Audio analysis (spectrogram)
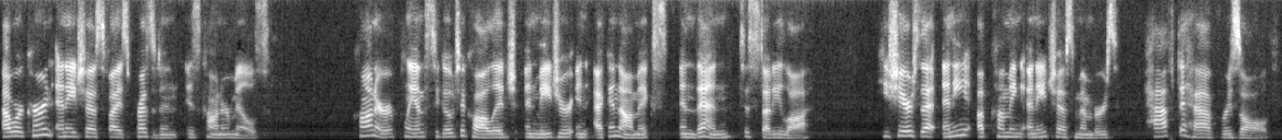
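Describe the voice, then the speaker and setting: A woman's voice: mid-range voice, a bit bright, a little hiss or hum. A woman advisor reading student officer bios formally from a lectern microphone at a school ceremony. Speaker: honor society advisor. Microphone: speaking at a lectern microphone.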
